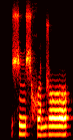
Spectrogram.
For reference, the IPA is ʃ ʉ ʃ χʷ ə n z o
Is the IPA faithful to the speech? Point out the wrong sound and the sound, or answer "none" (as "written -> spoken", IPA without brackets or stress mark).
none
